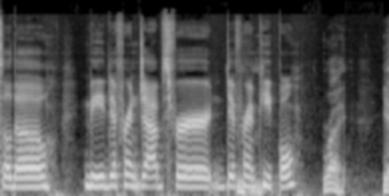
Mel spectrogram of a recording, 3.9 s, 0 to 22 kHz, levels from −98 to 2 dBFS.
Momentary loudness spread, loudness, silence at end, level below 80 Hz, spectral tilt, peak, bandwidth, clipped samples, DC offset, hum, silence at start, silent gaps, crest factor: 9 LU; -15 LUFS; 0 s; -36 dBFS; -5 dB/octave; -2 dBFS; 17 kHz; under 0.1%; under 0.1%; none; 0 s; none; 14 dB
